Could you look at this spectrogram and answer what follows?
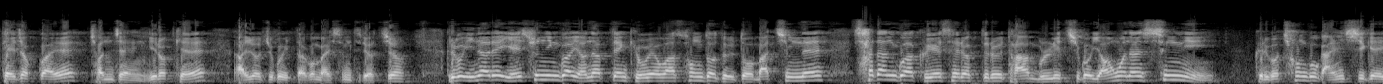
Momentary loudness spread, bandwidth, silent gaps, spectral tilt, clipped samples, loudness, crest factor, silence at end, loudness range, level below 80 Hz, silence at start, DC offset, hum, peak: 5 LU; 9 kHz; none; -4 dB/octave; under 0.1%; -16 LUFS; 16 dB; 0 s; 2 LU; -54 dBFS; 0 s; under 0.1%; none; 0 dBFS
